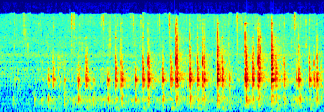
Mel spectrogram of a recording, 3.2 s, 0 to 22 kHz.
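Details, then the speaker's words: BMW K75 transmission opened, gears spun by hand: light irregular metallic clatter like hot-engine neutral rattle that stops with clutch in; loose grub screw found, bearing suspected worn. "similar to the rattle that you get in neutral especially when the motors hot pull the clutch in it goes away let the clutch out you hear the rattle"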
